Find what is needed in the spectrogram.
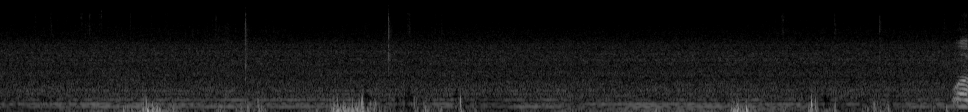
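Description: Steady low hum with a faint hiss, like a running fan in a small room, broken by a few short low thumps and soft handling sounds while a deck of cards is held and shuffled, at about two, five, eleven and twelve seconds in.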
